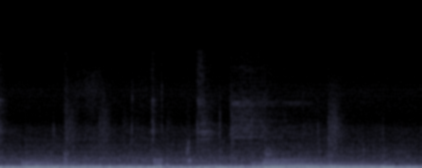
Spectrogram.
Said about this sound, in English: The perks about doing podcasts and driving, other than you guys hearing the road noise, which I'm dealing with other people.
